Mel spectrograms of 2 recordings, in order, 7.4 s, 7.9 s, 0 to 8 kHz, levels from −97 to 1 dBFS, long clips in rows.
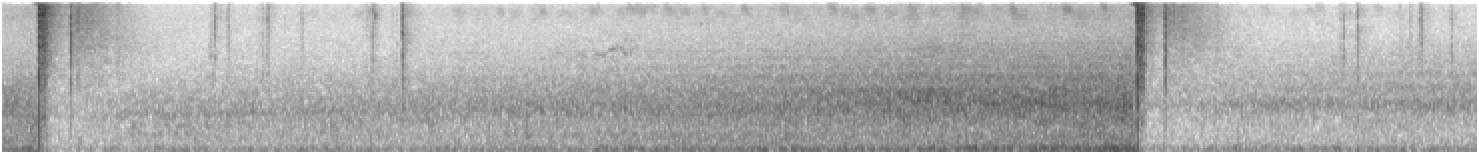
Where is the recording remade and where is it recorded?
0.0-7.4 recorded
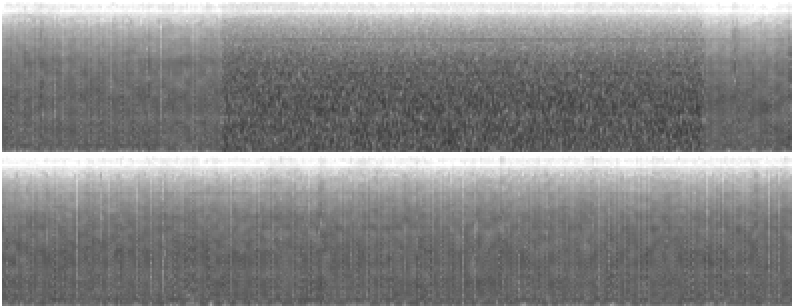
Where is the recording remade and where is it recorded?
0.0-1.1 remade; 1.1-3.5 recorded; 3.5-7.9 remade

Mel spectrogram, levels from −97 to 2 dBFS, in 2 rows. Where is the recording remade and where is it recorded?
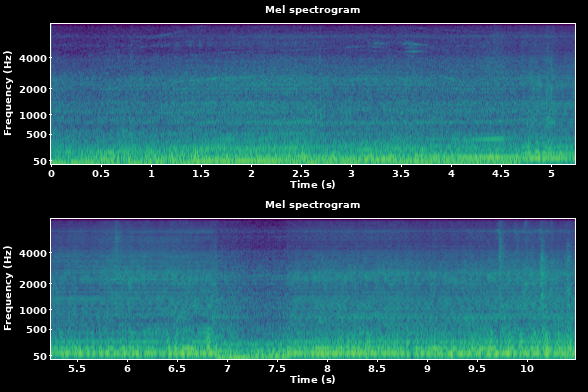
0.0-4.7 recorded; 4.7-6.9 remade; 6.9-7.6 recorded; 7.6-10.5 remade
